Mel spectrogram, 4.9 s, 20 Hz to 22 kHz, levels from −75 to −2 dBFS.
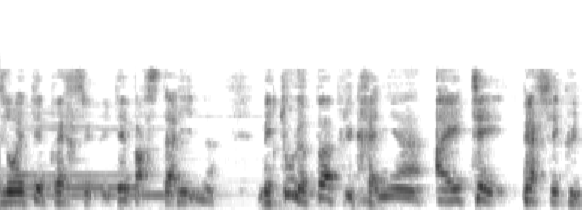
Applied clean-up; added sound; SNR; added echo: classical method WPE with log-MMSE.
